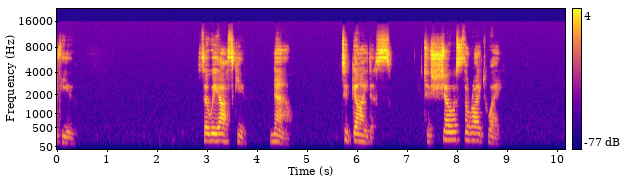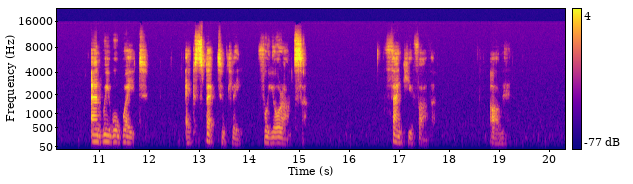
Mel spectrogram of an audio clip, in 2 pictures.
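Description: A middle-aged woman speaks calmly and slowly, close by, reading out in short phrases with pauses.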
